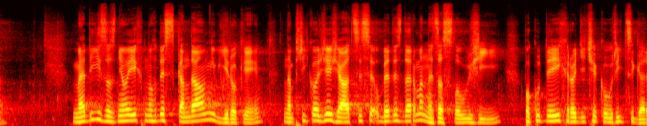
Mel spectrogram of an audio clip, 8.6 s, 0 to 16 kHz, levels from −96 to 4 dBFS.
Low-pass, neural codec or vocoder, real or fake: 14.4 kHz; none; real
